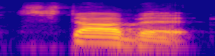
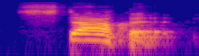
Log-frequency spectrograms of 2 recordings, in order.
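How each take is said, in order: First: The linking consonant sounds like a voiced B. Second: The linking consonant is a light, soft P. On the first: The speaker calls it wrong. "We don't want to pronounce this stabit" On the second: The speaker calls it right. "we get a light, soft P, but not so light that it's a B"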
